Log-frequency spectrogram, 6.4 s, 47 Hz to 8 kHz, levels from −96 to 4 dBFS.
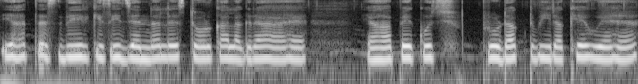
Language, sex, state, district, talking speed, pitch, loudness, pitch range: Hindi, female, Bihar, Vaishali, 170 wpm, 235 Hz, -15 LUFS, 225-245 Hz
